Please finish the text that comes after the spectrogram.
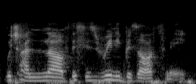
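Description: A woman's voice: on the low side, quick pace, muffled recording, background noise. A British-born woman talking as a guest in a casual online interview, chatty, with many fillers. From United Kingdom.

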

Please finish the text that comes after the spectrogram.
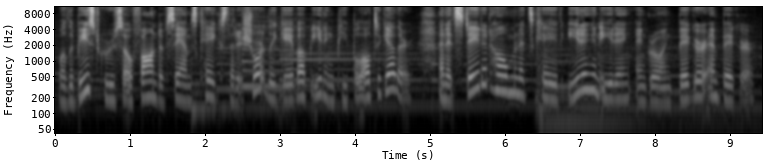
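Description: A woman narrating a scripted children's story in an expressive, dramatic storytelling manner. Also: mid-range voice, normal speed, faint music behind.

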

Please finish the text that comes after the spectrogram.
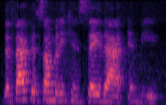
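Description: A woman's voice: mid-range voice, fast, fairly bright tone. Passionate young woman, distant and roomy. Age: young adult. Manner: passionate, emphatic. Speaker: guest. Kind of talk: casual group discussion.

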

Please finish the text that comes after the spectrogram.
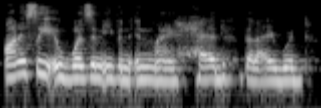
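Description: A woman's voice: medium pitch, moderate pace, darkish tone. A young woman from Japan, giving a casual, conversational account of herself as an interviewee. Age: young adult.

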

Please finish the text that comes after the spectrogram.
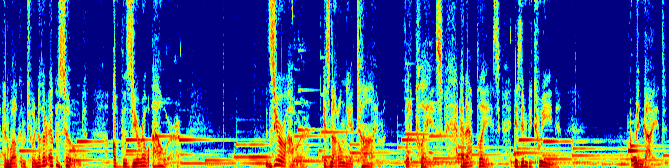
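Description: A performer voicing a solemn, eerie anthology host in a mock suspense radio introduction, slow and portentous. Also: mid-range voice, loud music behind the voice, close to an everyday voice. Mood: portentous, mysterious.

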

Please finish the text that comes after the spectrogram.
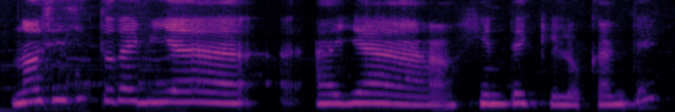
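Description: A woman's voice: high voice, takes it slowly, gravelly, darkish tone, soft background music. A young woman chatting casually, explaining things and often searching for the right words. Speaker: co-host explaining anime terms. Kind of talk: casual chat.

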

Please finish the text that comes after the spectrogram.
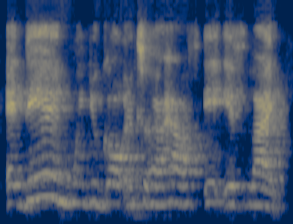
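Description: Lively Southern woman with roomy echo. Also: a little high, moderate pace, lo-fi sound. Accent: Southern US (Alabama). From Alabama, USA. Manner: animated storytelling, playful, acts out voices in quotes. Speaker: guest, grocery shopper. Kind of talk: casual podcast conversation.

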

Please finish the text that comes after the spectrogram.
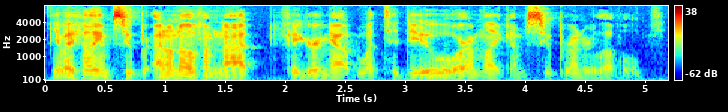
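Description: Man, deep voice, podcast co-host, casual gaming chat, informal, griping. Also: quick pace, dull audio. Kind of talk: casual chat about video games.

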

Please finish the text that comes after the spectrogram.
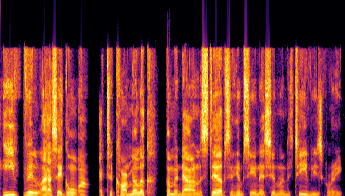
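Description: A man's voice: mid-range voice, animated, a little fast, darkish tone, no echo, studio quality. A man co-hosting a review podcast, making points in emphatic, slangy casual talk and repeating phrases for stress. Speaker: podcast co-host reviewing a TV drama. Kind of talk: casual chat.

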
